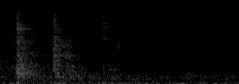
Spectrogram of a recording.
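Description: A marking pen or chalk drawing on a lecture board: four short, sharp strokes or taps, the first two the loudest and the last one faint.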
